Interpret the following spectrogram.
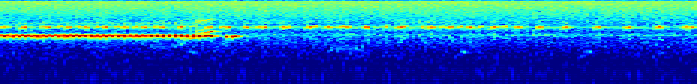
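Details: Mid-April night at a pond in North-East Italy, where tree frogs keep up a rapid, even pulsing chorus at a high pitch after a mole cricket's continuous buzzing trill stops abruptly at one and a half seconds.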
